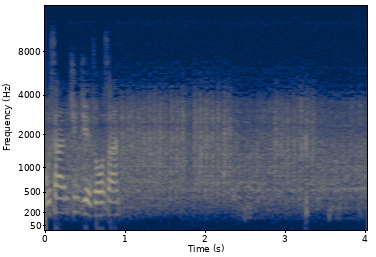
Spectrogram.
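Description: A co-driver's voice calls pace notes for about the first second; after that the rally car's engine and tyre noise carry on as a steady drone, heard from inside the stripped, roll-caged cabin.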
